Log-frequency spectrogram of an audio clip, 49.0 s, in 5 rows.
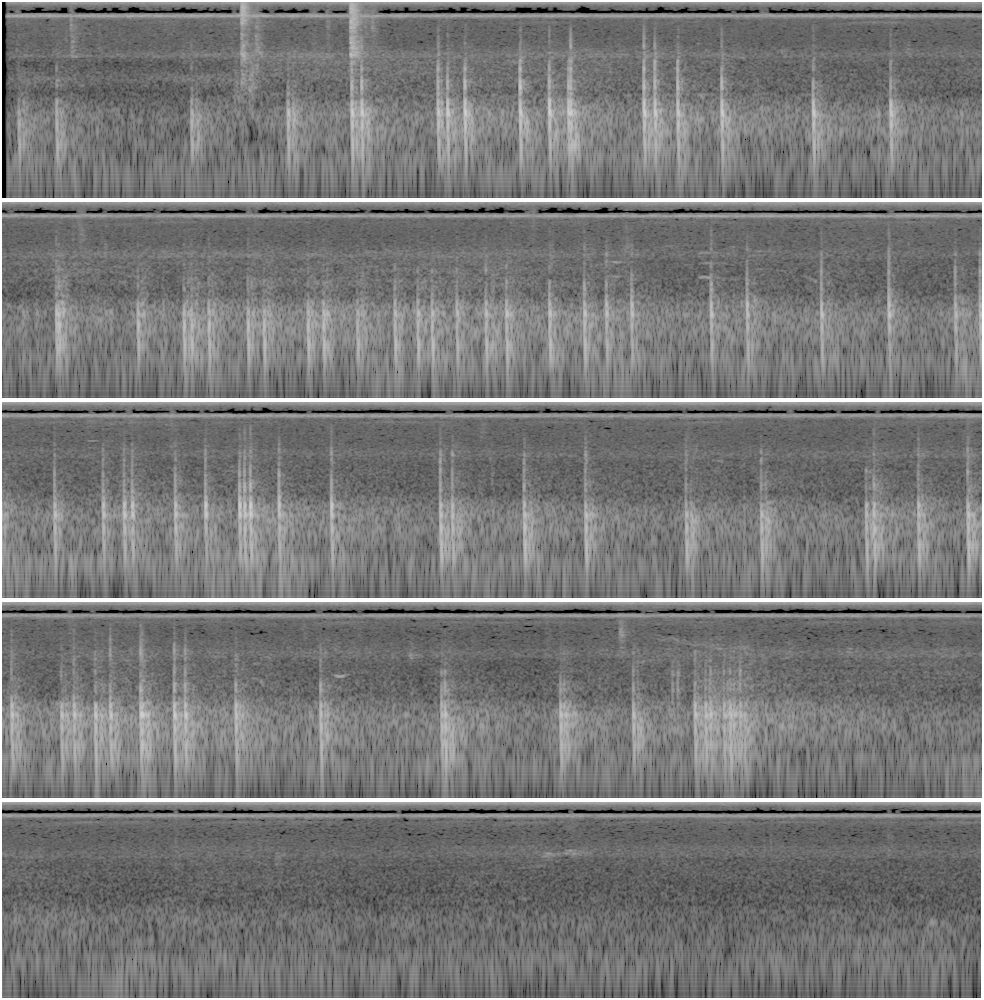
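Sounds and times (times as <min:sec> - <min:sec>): distant firework shells bursting: 0:00.1 - 0:38.0.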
